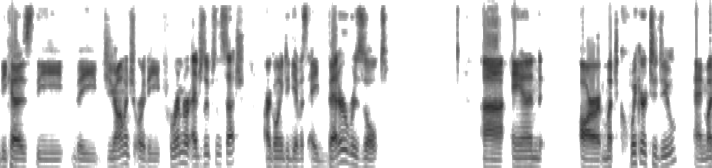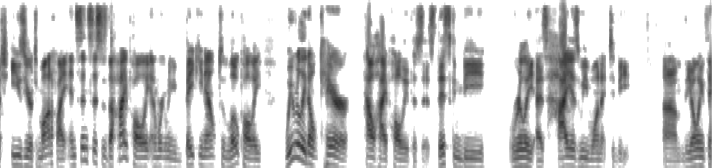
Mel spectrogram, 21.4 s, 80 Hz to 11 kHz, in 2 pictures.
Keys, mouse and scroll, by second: 1.0-2.8 drag, 1.4 ctrl+r, 3.5-5.4 drag, 4.3 g, 5.0 a, 5.4 middle click, 6.3 s, 7.4-10.5 drag, 7.5 g, 8.8 z, 9.4 a, 9.5-11.0 middle drag, 9.7 ctrl+r, 11.5-13.3 drag, 11.5 z, 11.7 Tab, 13.8 KP_1, 16.4 Tab, 17.4 ctrl+r, 18.0-19.5 drag, 18.2 s, 19.5 right click, 19.6-21.3 drag, 19.8 Tab, 20.2 ctrl+w.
